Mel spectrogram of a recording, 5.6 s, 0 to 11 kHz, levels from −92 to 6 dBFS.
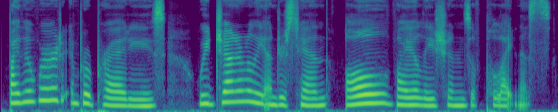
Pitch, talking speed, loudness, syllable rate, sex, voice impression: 245 Hz, 120 wpm, -17 LUFS, 4.9 syllables/s, female, very feminine, young, very thin, tensed, very bright, soft, very clear, very fluent, slightly raspy, very cute, intellectual, very refreshing, sincere, calm, very friendly, very reassuring, very unique, very elegant, slightly wild, very sweet, very lively, very kind, slightly intense, sharp, very light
